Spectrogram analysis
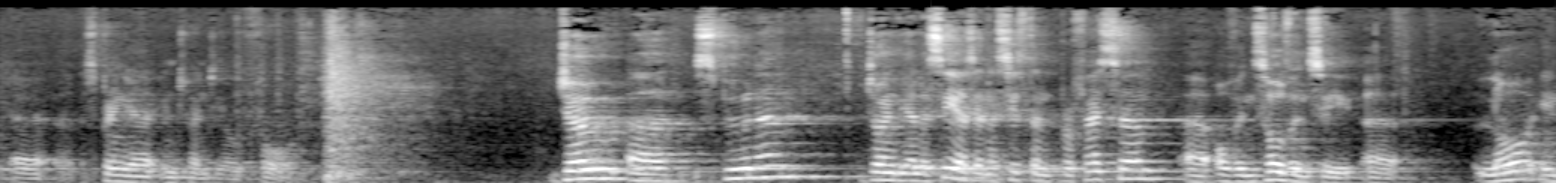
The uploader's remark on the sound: At this event, four of our experts will share and discuss their work with the audience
